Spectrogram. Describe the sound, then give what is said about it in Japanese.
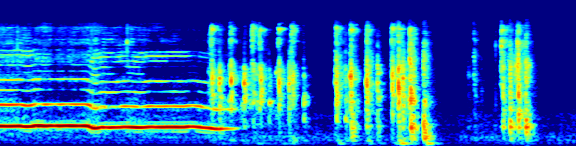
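Rapid clattering keystrokes on a high-performance computer keyboard come in several quick bursts with short pauses, following a sustained steady tone at the start. “キーボードさ、こうやってカタカタカタってやってるとさ、このキーボードの性能が良すぎてさ”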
